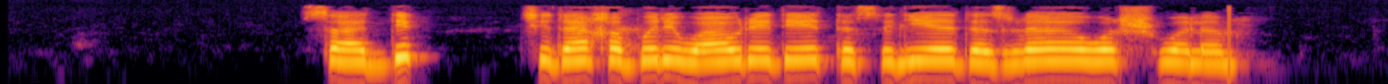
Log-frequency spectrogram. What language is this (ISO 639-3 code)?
pus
